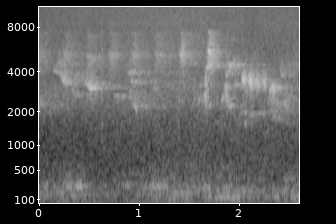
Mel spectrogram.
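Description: Blackbird and song thrush singing. Soft, continuous high twittering phrases overlap throughout at a fairly even moderate level, with a few brighter notes toward the end.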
